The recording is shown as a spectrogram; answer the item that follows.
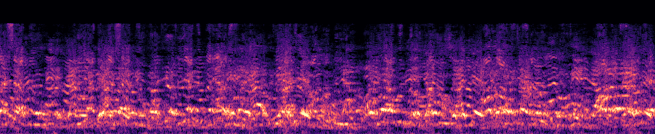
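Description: A man and a woman praying aloud at the same time, their voices loud, continuous and overlapping, with room echo.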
